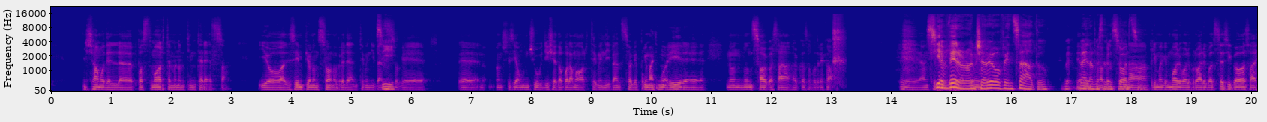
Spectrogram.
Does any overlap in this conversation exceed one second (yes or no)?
yes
